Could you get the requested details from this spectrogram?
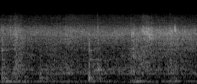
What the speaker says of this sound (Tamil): எண்ணெயிலேயே வெங்காயம், பூண்டு, இஞ்சி எல்லாம் சேர்த்து நல்லா வதங்கினேங்க.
